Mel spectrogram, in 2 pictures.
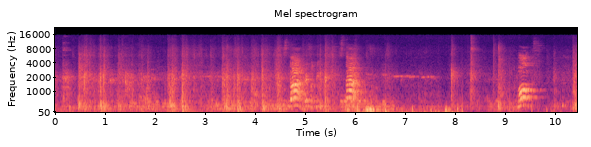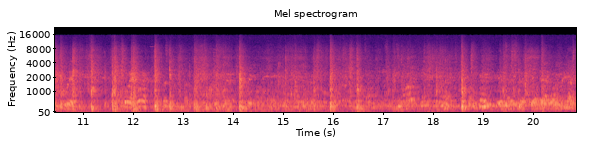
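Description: Boxing gloves landing punches on bodies and headguards during sparring, with irregular knocks and thuds and feet shuffling on the canvas mat. Voices in the gym call out over it, with a few short shouts.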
